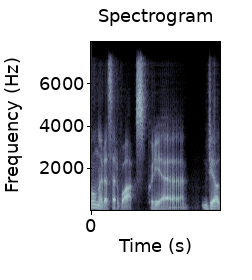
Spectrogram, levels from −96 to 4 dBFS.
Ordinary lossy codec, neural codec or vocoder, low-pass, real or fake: Opus, 64 kbps; codec, 16 kHz, 0.7 kbps, FocalCodec; 7.2 kHz; fake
